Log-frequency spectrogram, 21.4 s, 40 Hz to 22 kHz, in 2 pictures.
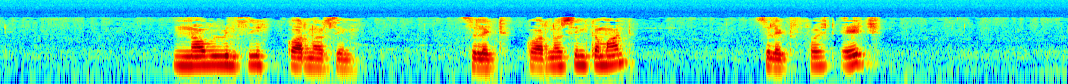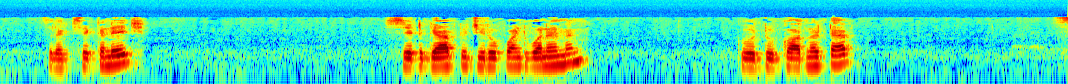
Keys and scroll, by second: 2.0 typing, 16.8-17.6 typing.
